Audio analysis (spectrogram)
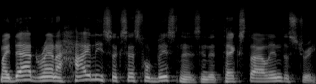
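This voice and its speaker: A man with a Mexican accent talks at a fairly quick pace in a fairly high voice with lively intonation, in a very clean recording with a silent background. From Mexico (Mexico City). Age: 50s. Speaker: business executive, closing speaker. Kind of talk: closing keynote speech. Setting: virtual conference. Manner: formal.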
